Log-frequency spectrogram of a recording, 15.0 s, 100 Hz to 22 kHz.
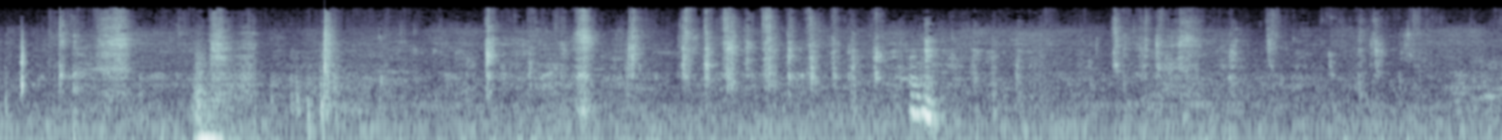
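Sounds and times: low thump: 1.9s - 2.4s
wet chewing and lip smacks: 4.6s - 9.0s, 9.6s - 14.4s.

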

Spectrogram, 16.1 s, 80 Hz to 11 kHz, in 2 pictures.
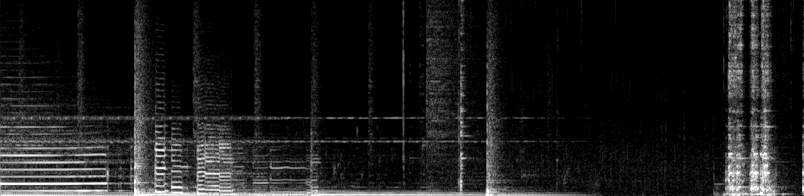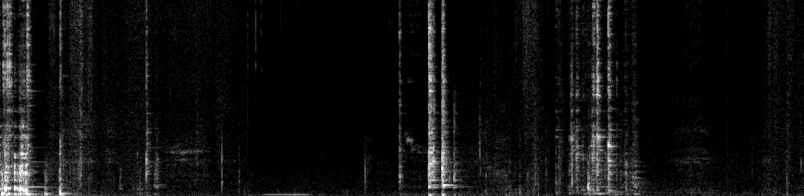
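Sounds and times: metal cookware clattering: 7.2s - 8.8s, 12.0s - 12.8s, 13.7s - 14.5s.

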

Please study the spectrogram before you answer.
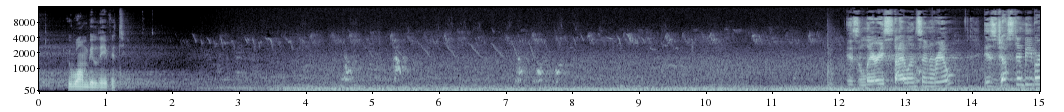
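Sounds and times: birds chirping: 2.1s - 15.0s
low rumble: 3.2s - 15.0s.

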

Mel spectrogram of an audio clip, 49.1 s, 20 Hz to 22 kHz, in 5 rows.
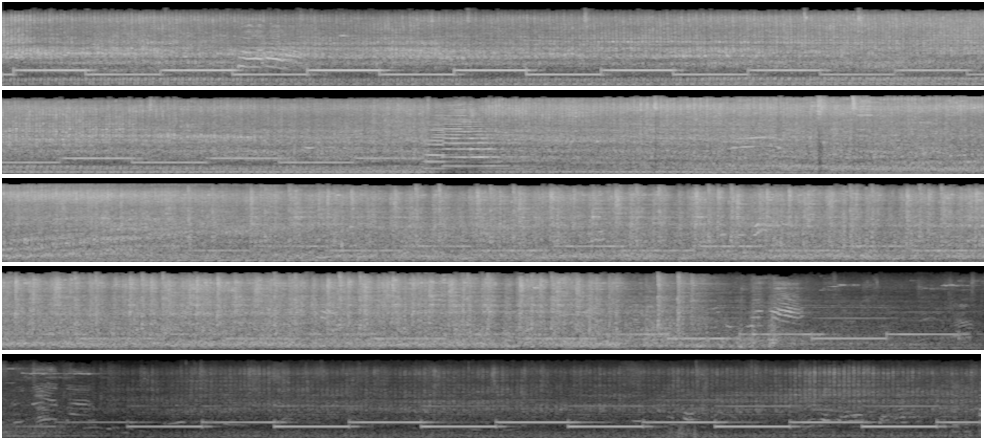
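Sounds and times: train wheels clattering on rails: 0.0s - 38.0s
diesel locomotive engine: 0.0s - 49.0s
two-tone crossing alarm: 0.0s - 49.0s
train horn toot: 13.9s - 15.3s.

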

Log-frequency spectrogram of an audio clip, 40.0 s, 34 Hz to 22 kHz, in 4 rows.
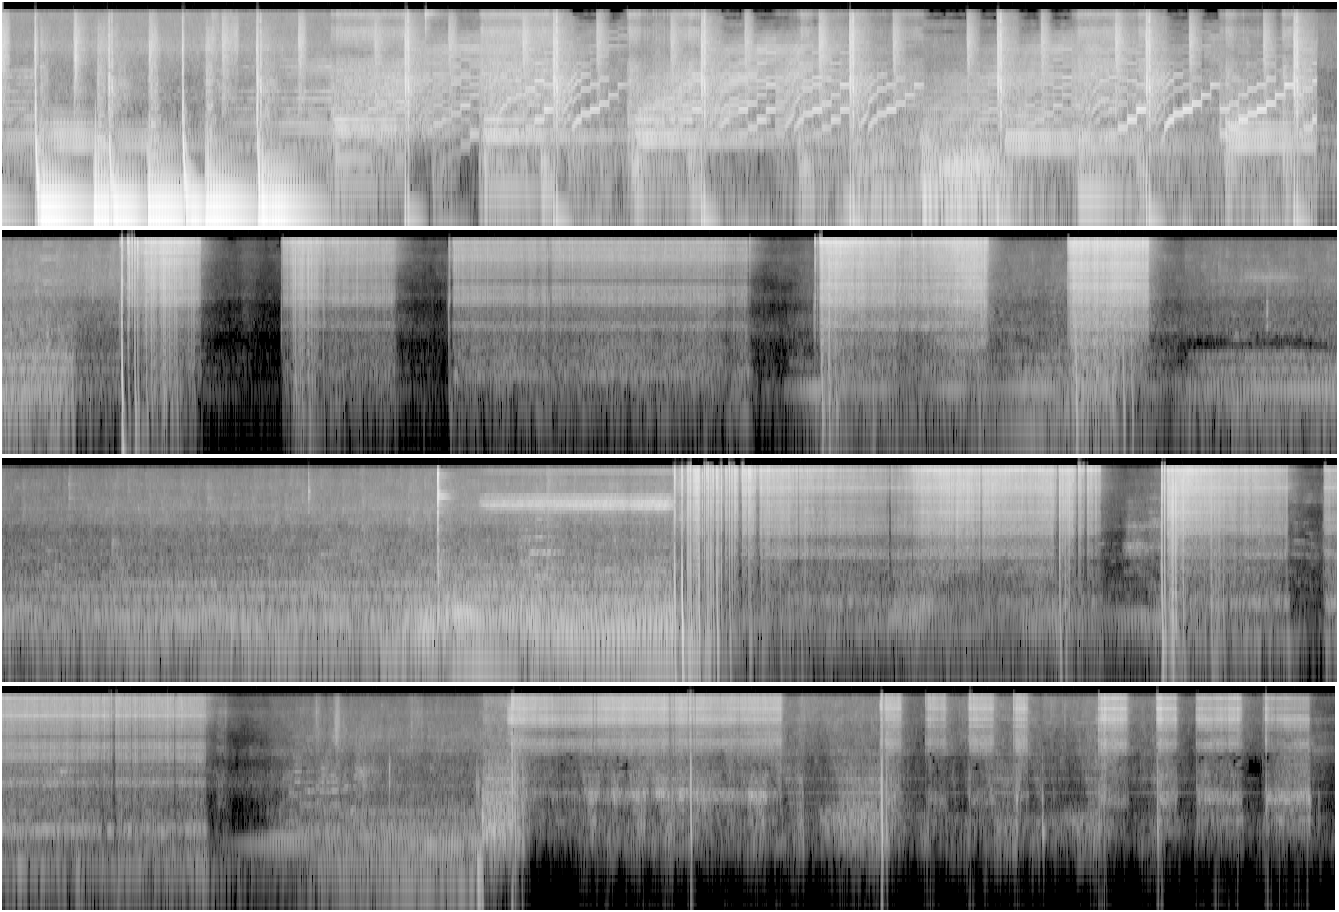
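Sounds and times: welder arc crackling: 0.0s - 9.9s, 10.8s - 18.7s, 24.8s - 31.7s, 33.6s - 39.9s.

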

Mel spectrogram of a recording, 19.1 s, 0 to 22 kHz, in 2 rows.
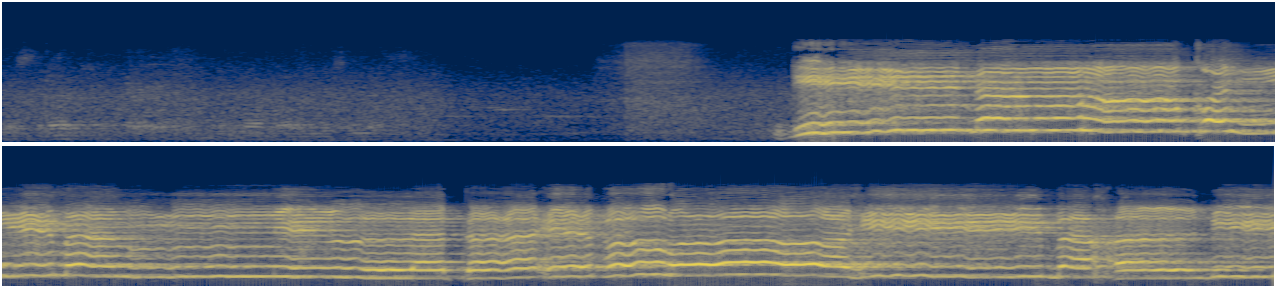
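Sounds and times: man reciting melodically: 5.8s - 19.0s.

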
